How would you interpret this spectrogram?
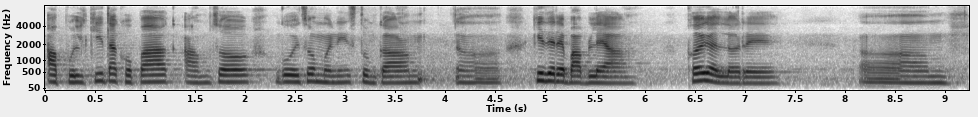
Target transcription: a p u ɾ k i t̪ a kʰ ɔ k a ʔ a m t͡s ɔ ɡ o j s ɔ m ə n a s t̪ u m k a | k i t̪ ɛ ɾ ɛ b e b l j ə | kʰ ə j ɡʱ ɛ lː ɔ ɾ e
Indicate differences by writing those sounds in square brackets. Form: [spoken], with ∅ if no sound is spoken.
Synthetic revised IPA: a p u [l] k i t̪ a kʰ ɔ [p] a [k] a m t͡s ɔ ɡ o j [t͡s] ɔ m ə n [i] s t̪ u m k a | k i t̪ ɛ ɾ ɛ b [a] b l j [a] | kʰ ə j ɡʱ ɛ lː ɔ ɾ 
